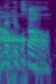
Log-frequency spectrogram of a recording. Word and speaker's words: Arkansas: 60c short of Arkansas Arkansas no you have to say it right nuh it's Arkansas yeah and and Mom I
